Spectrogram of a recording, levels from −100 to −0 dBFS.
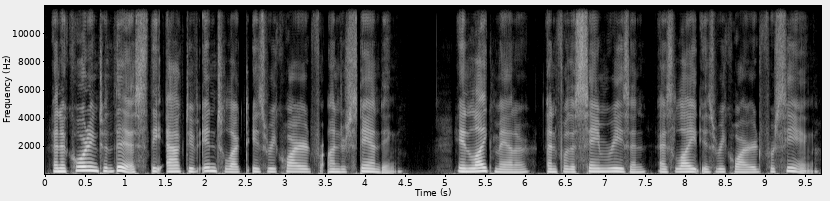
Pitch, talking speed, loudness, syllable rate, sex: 205 Hz, 155 wpm, -20 LUFS, 4.7 syllables/s, female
